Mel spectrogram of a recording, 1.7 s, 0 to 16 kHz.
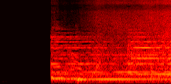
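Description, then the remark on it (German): A church bell strikes the hour at 6 p.m., after dark, following a moment of silence; its deep, resonant tone rings on and hums steadily with no voices present. “So, es ist 18 Uhr, wie man auch an den Kirchenglocken hört.”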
